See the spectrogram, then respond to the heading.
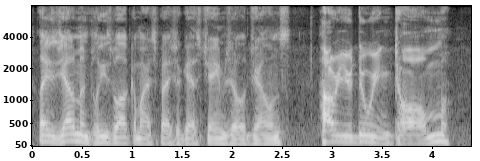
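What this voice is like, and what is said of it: Deep booming imitated voice. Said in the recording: “I have a pretty deep voice myself ... That's quite the voice there”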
